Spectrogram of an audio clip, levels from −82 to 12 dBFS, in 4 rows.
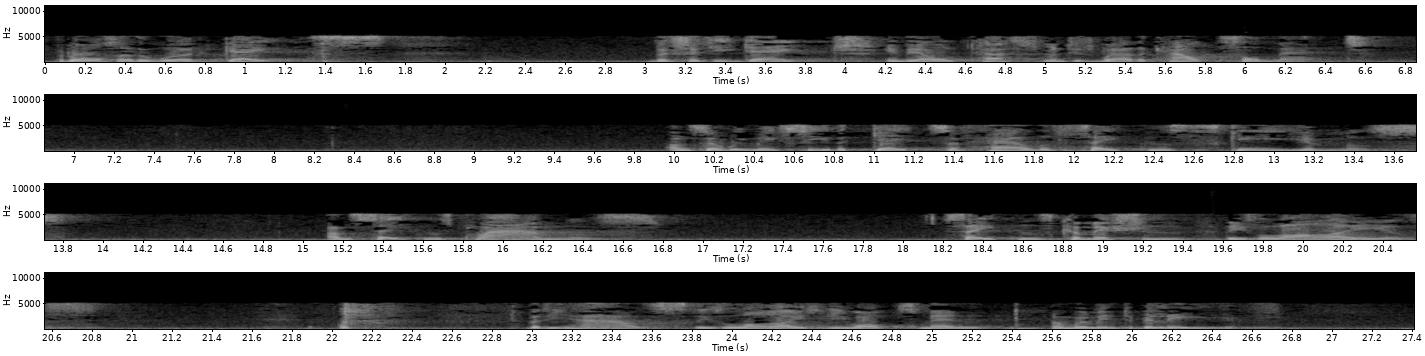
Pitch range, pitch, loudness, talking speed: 105-150 Hz, 120 Hz, -26 LUFS, 105 wpm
